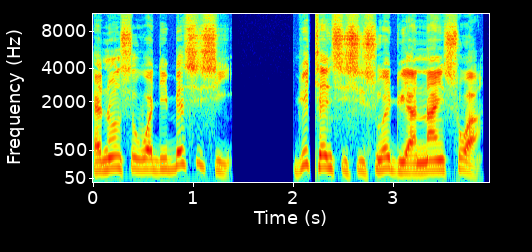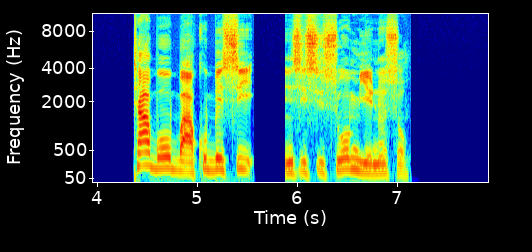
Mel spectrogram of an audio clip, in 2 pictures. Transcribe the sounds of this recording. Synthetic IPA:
ɛ˨nʊ̃˦n̩˦sʊ˨wɔ˨dɪ˨bɛ˦si˨si˨ | d͡ʑᶣu˦tʰa˨n̩˨si˨si˨sʊ˨˦æ˦dɥa˨nã˦nsʊ˦a̰˨ | tʰaː˦bɔ˨wʊ˦baː˨kʰʊ˦be˦si˦ | n̩˨si˨si˨su˨˦ɔ˦m̩˦mĩ˨e˨nʊ̃˦sʊ˦

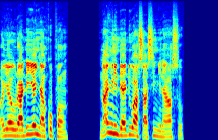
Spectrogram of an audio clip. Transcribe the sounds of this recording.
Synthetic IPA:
ɔ˨jɛ˨æ˨wu˨ɾa˨dɪ˦jɛ˦ɲã˨ŋkʰo˦pʰɔ̃˦n | nã˨˦ɦɪ̃˦ñĩ˦dɛ˨dɪ˦wɔ˨a˨saː˨sɪ˦ɲĩ˨nãː˦a˦sʊ̰˨

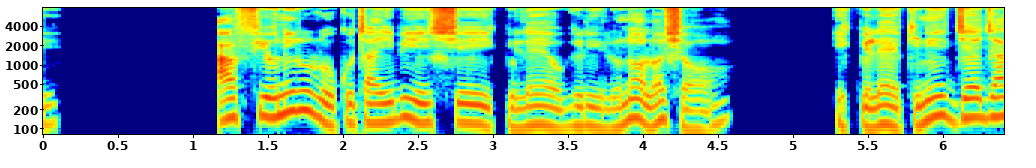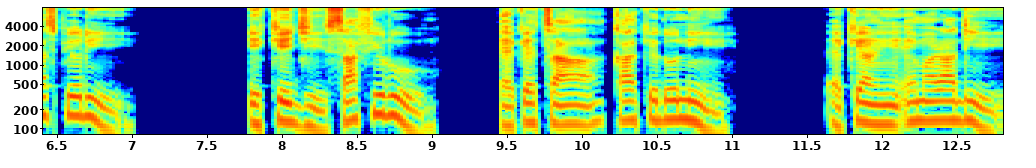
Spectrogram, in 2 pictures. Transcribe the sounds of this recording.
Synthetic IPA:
a˧fi˧o˧nĩ˦ɾu˦ɾo˨ku˨˧˦ta˧ji˨˦bi˦e˧ʃe˧i˨k͡pi˨lɛ˧o˨ɡĩ˨ɾi˧˨lu˨˦nãː˦˨lɔ˨˦ʃɔ˧˦ | i˨k͡pi˨lɛ˨˧i˨kĩ˨˦nĩ˦d͡ʒɛ˦d͡ʒa˦spe˦ɾi˦˨ | e˨ke˧d͡ʒi˨sa˧˦fi˦ɾu˦˨ | ɛ˨kɛ˦ta˧ka˧ke˦do˦nĩ˧ | ɛ˨kɛ˦ɾ̃ĩ˧ɛ˧ma˦ɾa˦di˦˨

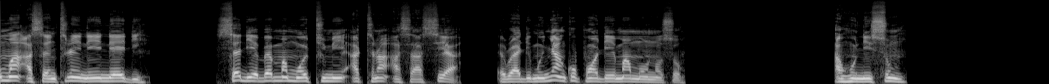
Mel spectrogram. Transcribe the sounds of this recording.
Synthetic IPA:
ʊ̃˦mã˦ʔa˨sɛ̃˨n˨tʰɪ˦ɾɪ̃˦nɪ̃˦næ˦di˨ | sɛ˦dɪ˨ɛ˨bɛ˦mã˦mʊ̃˨æ˨tʰũ˦mĩ˦ʔa̰˨tʰɪ˨nã˨ʔa˨saː˨sɪ˦a̰˨ | ɛ˨wu˨ɾa˨dɪ˨mʊ̃˨˦ɲã˦ŋkʊ˦pʰɔ̃˦ndɪ˦mã˦mʊ̃˨n˦nʊ̃˨sʊ̰˨ | a˨ɦʊ̃˨nĩ˨sʊ̃˦m

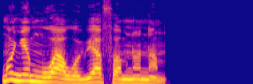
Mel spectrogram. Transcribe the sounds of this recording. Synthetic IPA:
mʊ̃˦ɲᶣɛ̃˦m̩˦mʊ̃˨wa˨wɔ˨ɥi˦a˦fã˦mnʊ̃˦nã˨m

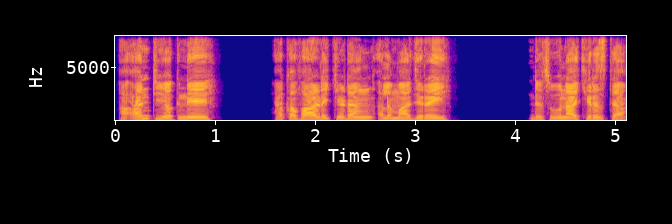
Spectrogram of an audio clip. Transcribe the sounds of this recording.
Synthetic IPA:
ʔa˨ʔa˦ntɪ˨jɔ˨kneː˦ | ʔa˦ka˨ɸaː˦ɽa˨kʲɪ˦ɽɐ˨ŋʔa˨lmaː˨d͡ʒɪ˨ɾa˦j | da˨suː˦naː˦kʲɪ˦ɾɪ˦s̬taː˨

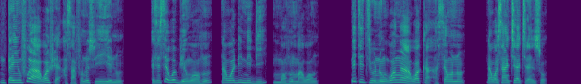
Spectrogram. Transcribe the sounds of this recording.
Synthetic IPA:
m̩˨pʰæ̃˨ɲĩ˨m˦fʊ˦a˨wɔ˦ɕᶣɛ˨ʔa˨sa̰˨fʊ˨nʊ̃˦sʊ˨ji˦je˨nʊ̃˦ | ɛ˨s̬ɛ˨sɛ˦˨wɔ˦d͡ʑᶣɛ̃˨wɔ̃˨ɦʊ̃˦nã˨wɔ˦dɪ˦nĩ˦di˦m̩˨mɔ̃˨ɦʊ̃˦mã˨wɔ̃˦n | nɪ̃˦tʰi˦tʰɾu˨nʊ̃˦wɔ˦nã˦˨wɔ˦kʰã̰˨ʔa̰˨sɛ̃˦mnʊ̃˦ | nã˨wɔ˦sã˦ɲt͡ɕʰɪ˦ɾɛ˦t͡ɕʰɪ˨ɾɛ˨n̩˨sʊ˦

